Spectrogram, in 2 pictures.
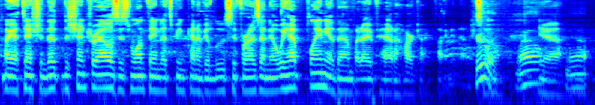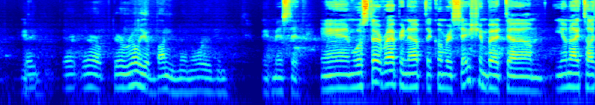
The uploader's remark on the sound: it was done in a noisy area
